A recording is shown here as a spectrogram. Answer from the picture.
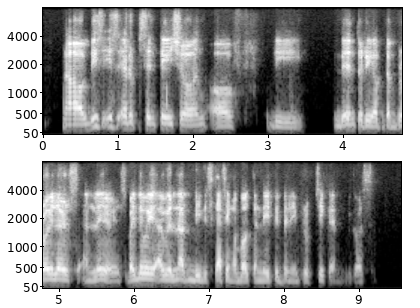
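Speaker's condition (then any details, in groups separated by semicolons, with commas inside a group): No condition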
